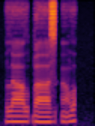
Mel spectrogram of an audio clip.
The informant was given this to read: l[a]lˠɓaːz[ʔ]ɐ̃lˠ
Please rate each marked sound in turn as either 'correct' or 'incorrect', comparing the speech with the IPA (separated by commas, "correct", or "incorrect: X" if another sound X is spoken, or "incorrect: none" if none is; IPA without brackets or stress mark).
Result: incorrect: aː, correct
